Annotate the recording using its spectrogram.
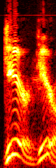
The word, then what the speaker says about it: Gear: Is it Jerry in Florida, or do I mispronounce your name? – Hello. – Yeah. – This is Gear in Florida. – Gear, okay, just the way it reads. – G-E-R-E.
